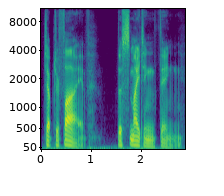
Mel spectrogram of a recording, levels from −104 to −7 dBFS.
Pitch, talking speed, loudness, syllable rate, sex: 90 Hz, 105 wpm, -21 LUFS, 3.0 syllables/s, male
